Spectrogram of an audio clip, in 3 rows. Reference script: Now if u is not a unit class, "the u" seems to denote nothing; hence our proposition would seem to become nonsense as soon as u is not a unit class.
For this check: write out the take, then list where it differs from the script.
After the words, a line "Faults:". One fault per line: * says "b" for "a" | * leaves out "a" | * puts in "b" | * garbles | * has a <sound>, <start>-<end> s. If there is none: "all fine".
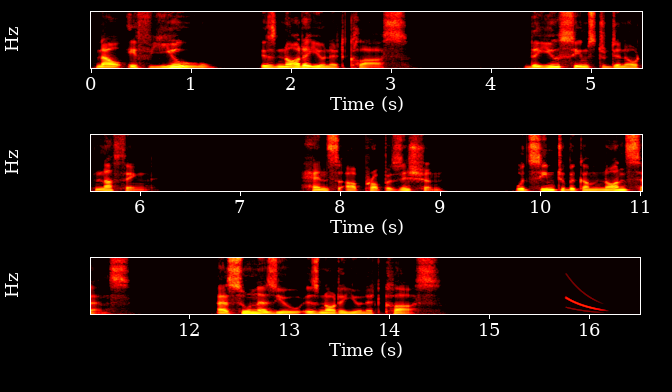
Now if u is not a unit class, "the u" seems to denote nothing; hence our proposition would seem to become nonsense as soon as u is not a unit class.
Faults:
* has a chirp, 15.8-16.2 s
